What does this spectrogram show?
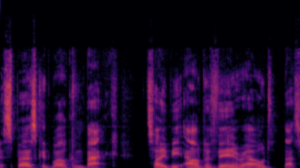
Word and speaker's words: Alderweireld: his former employer spurs could welcome back toby alderweireld that's how you pronounce it and serge aurier uh mr mustachio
